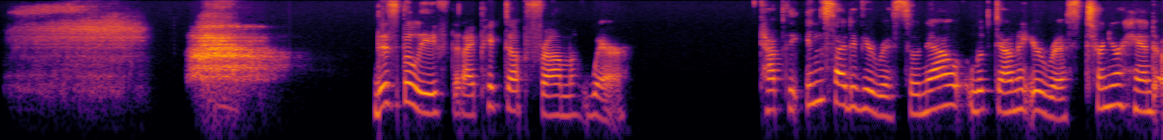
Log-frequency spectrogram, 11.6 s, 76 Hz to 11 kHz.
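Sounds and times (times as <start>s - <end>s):
big deep breath: 0.0s - 3.2s
speech: 3.8s - 6.4s, 7.6s - 11.6s.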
